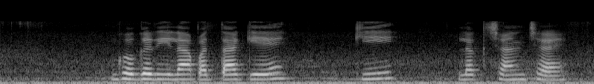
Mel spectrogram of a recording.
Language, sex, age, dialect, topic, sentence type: Maithili, female, 46-50, Angika, agriculture, question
